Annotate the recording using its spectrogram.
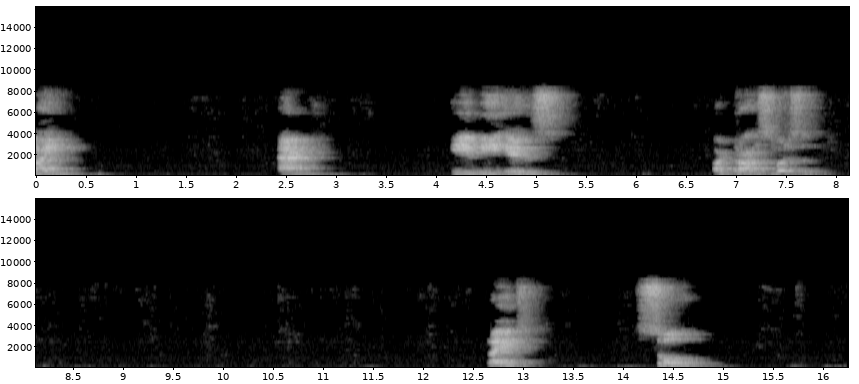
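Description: A man speaks calmly and slowly in short phrases, close by, with pauses between them.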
